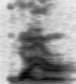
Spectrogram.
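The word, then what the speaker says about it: choir: इसका प्रोनंसिएशन है क्वायर।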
